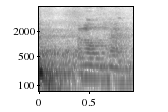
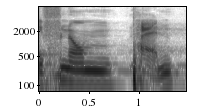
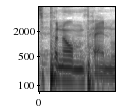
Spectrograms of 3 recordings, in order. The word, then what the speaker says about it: Phnom Penh: There's three stages of thinking you know how to pronounce Phnom Penh. The first is that you say Phnom Penh, which is wrong.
